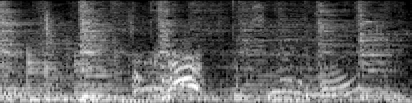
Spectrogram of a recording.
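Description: A golden retriever whining and yipping in short cries that rise and fall in pitch, starting about half a second in, over background music.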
